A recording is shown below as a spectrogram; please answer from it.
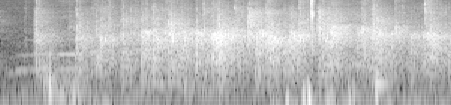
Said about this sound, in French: je vous demande d'applaudir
